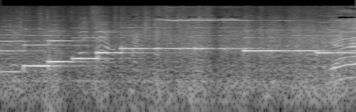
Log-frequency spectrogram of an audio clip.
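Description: A school bus yellow garbage truck plays its tinny electronic jingle as it arrives on a street, a melody of clear stepping tones that climbs and holds, loud, over a low rumble of street and engine noise.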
